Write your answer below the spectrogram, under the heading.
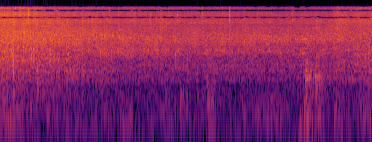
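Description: Pieces of raw goat meat sizzling as they fry in hot oil in a large aluminium pot, a steady hiss. A short knock comes near the end.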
